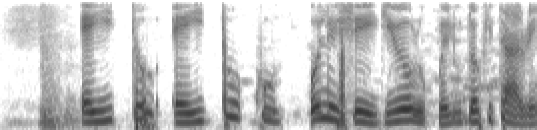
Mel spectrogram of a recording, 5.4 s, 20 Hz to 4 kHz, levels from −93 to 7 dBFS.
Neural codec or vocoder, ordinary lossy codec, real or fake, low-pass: none; none; real; 3.6 kHz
